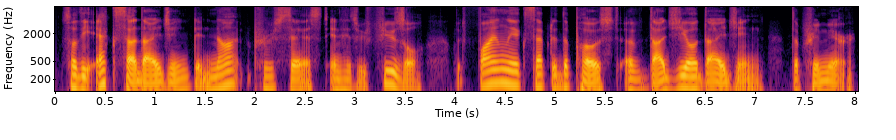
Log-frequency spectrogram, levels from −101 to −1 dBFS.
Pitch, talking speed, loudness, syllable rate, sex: 110 Hz, 140 wpm, -21 LUFS, 4.5 syllables/s, male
